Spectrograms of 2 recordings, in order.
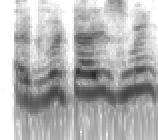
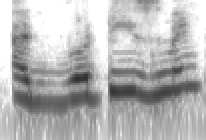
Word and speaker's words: advertisement: अब एक बात का और ध्यान रखना, एडवर्टाइजमेंट एंड एडवर्टीजमेंट, okay, they are different pronunciation. हम लोग अभी आई am saying एडवर्टीजमेंट, verb पे मैं ज्यादा जोर दे रही हूँ because it इज एज per British English, और हम लोग ब्रिटिश इंग्लिश फॉलो करते हैं।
